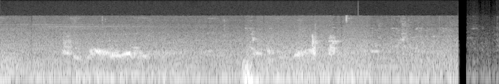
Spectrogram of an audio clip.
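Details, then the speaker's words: Child's chest with musical whistling wheezes and coarse low rhonchi from narrowing and obstruction of the bronchi and bronchioles, mainly on expiration; wheeze and rhonchi. "these sound produced because of obstruction at the level of broni and bronchioles so whenever patient is having narrowing of this lower airway this sound can be produced"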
